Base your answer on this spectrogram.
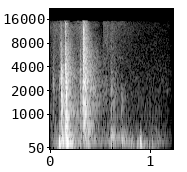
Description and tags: Opening a heavy door (and bounding in)
Someone with urgent news to deliver GRABS the door, SLAMS it open and bounds into the room!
